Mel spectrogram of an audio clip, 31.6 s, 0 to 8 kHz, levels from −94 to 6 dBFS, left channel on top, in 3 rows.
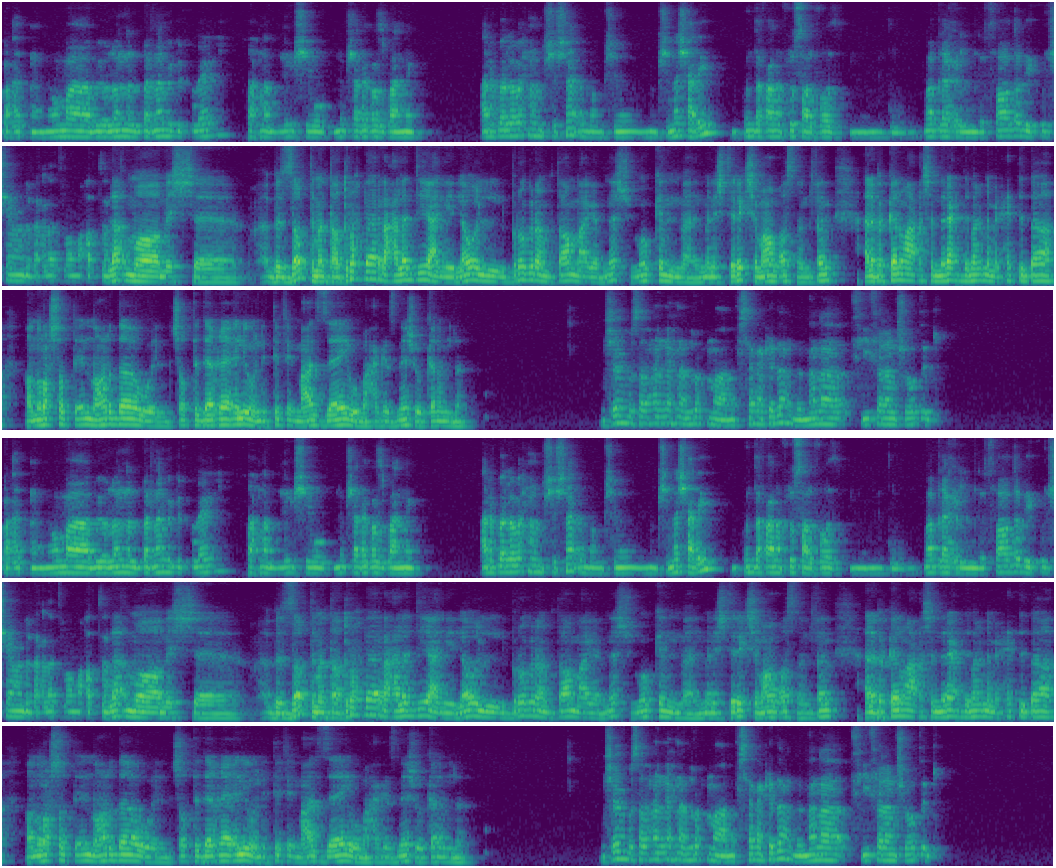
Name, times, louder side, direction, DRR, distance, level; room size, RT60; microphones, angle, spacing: voice 1, 0.0-4.1 4.8-7.1 7.4-11.6 27.0-30.4, right 2 dB, 20° right, 5 dB, 0.5 m, -26 dB
voice 2, 11.6-25.7, left 2 dB, 35° left, 7 dB, 0.5 m, -22 dB
5.8 x 2.1 x 3.8 m, 0.33 s
head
